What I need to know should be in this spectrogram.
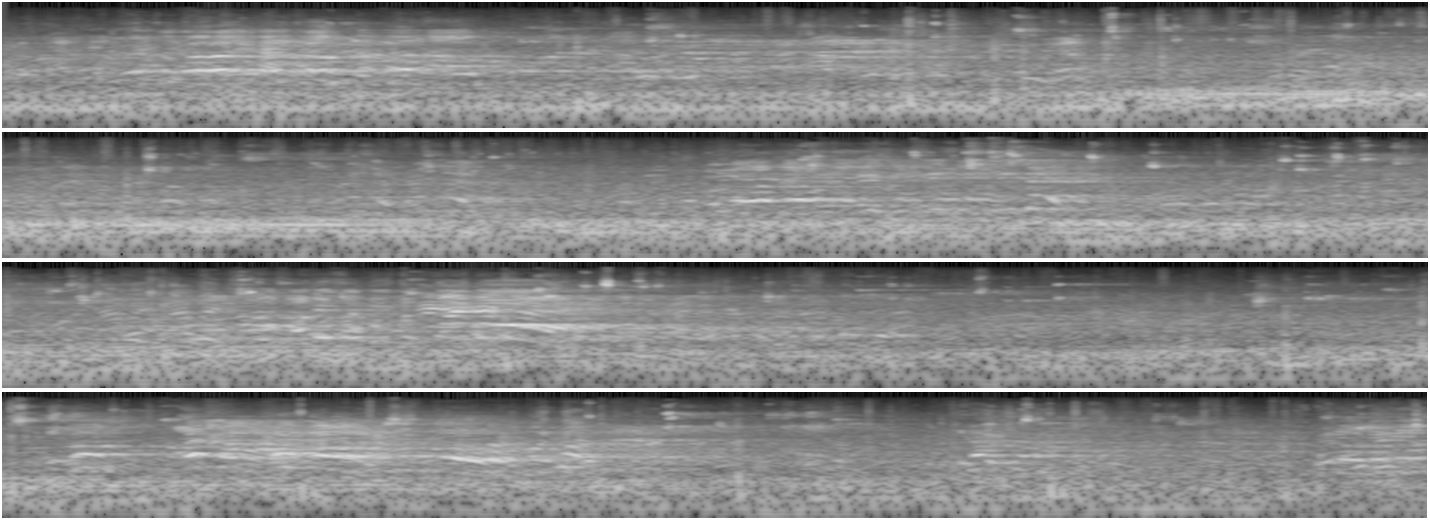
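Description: Young men shout and call to each other across an outdoor pitch.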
